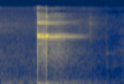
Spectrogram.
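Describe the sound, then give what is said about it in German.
Two quick glass clinks in a toast at a bank branch on the Reeperbahn, close together, bright and ringing, with a high tone that lingers and fades over about half a second. No voices. “Und Prost. Prost.”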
